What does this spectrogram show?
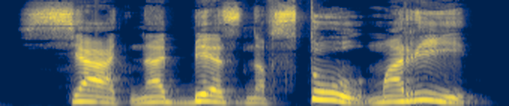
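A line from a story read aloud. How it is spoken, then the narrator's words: Barked. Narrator (Russian): рявкнул он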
